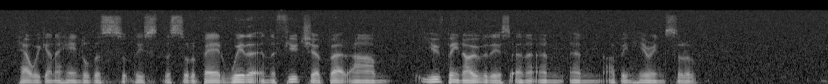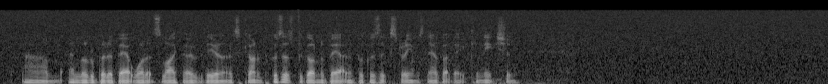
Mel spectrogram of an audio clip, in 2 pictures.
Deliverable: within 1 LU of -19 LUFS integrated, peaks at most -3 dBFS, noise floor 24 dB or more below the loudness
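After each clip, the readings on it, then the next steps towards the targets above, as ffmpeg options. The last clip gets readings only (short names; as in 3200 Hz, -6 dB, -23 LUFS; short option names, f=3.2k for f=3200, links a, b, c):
noise floor -42 dBFS; noise floor target -51 dBFS; loudness -26.5 LUFS; peak -7.5 dBFS; loudness target -19.0 LUFS
-> -af "afftdn=nr=9:nf=-42"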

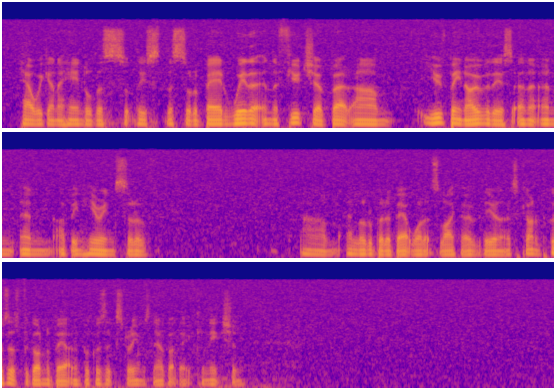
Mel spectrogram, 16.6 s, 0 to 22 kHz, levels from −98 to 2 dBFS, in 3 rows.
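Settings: noise floor -48 dBFS; noise floor target -51 dBFS
-> -af "afftdn=nr=6:nf=-48"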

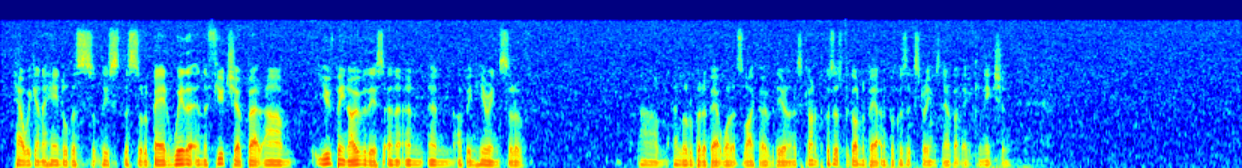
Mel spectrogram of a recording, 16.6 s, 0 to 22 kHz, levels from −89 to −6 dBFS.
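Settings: noise floor -52 dBFS; loudness -26.5 LUFS; peak -8.0 dBFS; loudness target -19.0 LUFS
-> -af "volume=7.5dB,alimiter=limit=-3dB:level=0:latency=1"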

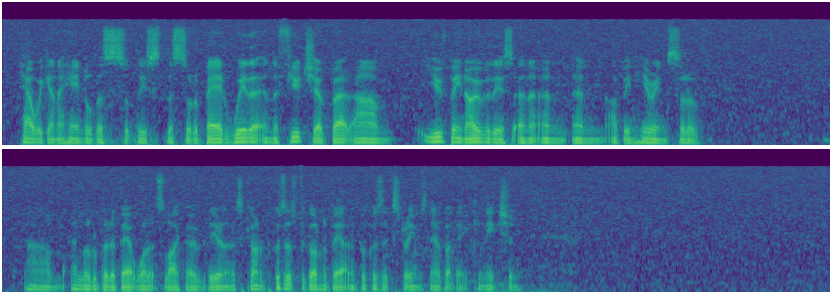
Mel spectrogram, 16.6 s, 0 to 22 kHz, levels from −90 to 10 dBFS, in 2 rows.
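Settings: loudness -19.5 LUFS; peak -3.0 dBFS; noise floor -44 dBFS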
